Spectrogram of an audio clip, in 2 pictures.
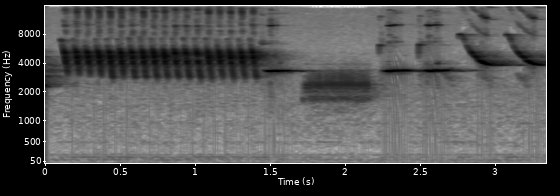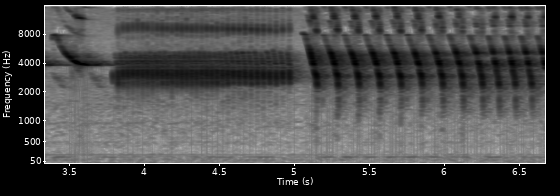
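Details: Canary lure song to prompt other canaries to answer; fast trill, a lower rough burst, short whistles and downswept notes, a buzzy roll, then a rapid sweeping trill.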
